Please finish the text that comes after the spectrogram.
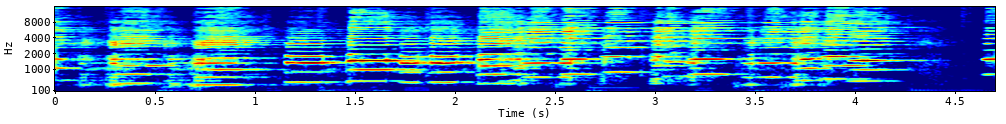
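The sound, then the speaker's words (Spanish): A bright, reedy harmonica plays a lively tune with quick melody notes and chords over a low bass accompaniment, loud throughout, with no voices. “Pero, ¿cómo sonaría esta canción con una armónica?”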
